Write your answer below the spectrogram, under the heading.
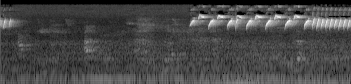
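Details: Ponorogo Java sparrow singing a long 'tembakan panjang' phrase for tutoring other songbirds. Quiet room noise comes first, then a burst of high, clipped chirps that speeds into a rapid, regular series of ticks.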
